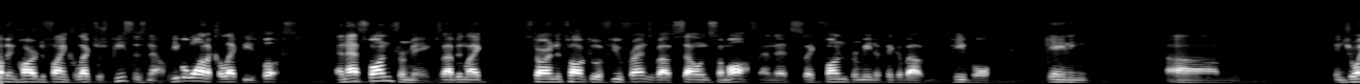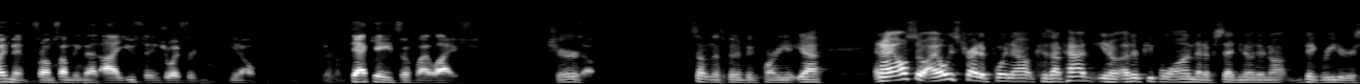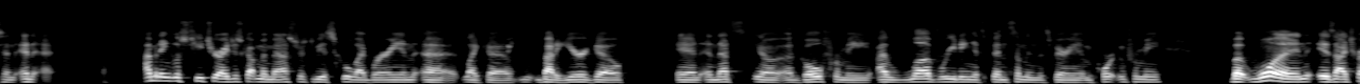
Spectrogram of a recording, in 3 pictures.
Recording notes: while he was driving back home with a friend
